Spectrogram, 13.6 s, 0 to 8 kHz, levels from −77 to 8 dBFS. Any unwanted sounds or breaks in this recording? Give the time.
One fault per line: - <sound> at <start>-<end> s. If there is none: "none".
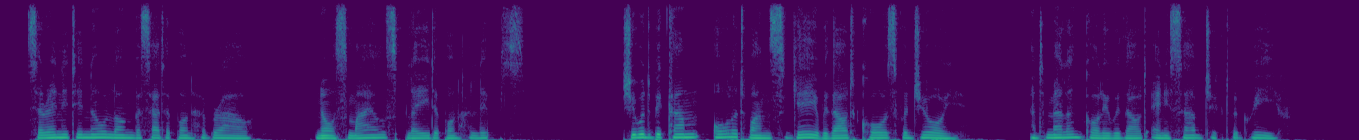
none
